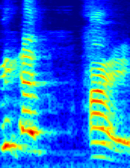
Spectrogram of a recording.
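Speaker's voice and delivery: high, teary laughing through tears.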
